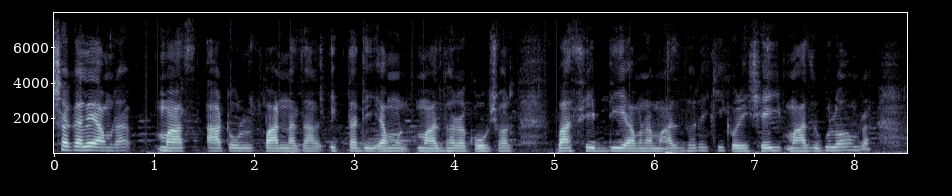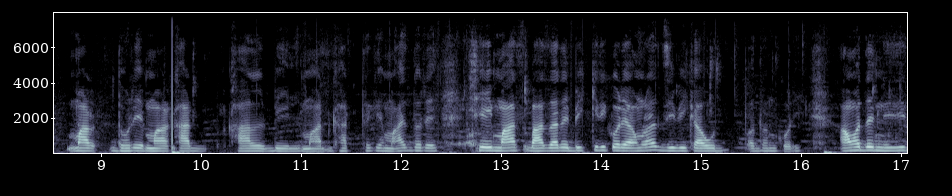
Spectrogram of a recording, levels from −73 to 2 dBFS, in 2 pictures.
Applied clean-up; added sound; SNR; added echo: none; Crackle; 20 dB; none.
